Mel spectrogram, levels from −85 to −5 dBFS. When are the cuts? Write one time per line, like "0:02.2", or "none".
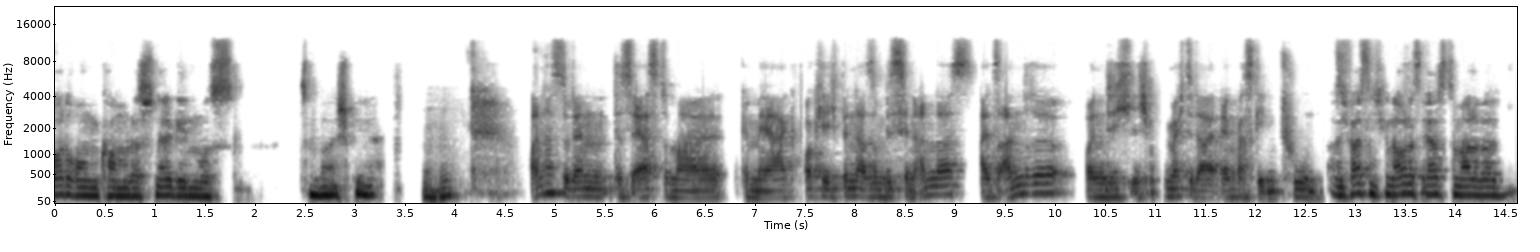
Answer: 0:12.7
